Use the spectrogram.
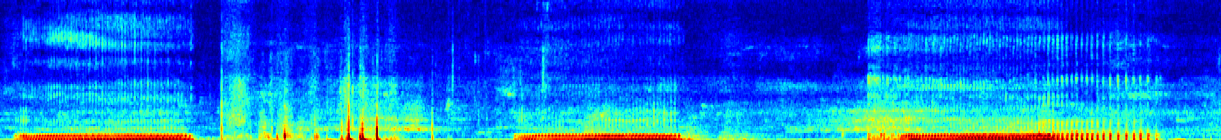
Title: snoring pugs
